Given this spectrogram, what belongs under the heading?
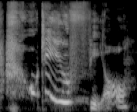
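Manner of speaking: high, slow, soft imitated query; tentative question. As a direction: ask it high and drawn out, feeling them out. Acts coach's tentative text message.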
